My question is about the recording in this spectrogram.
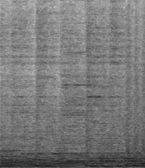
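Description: Live rock band playing an instrumental passage with electric guitars, bass and drum kit, with no singing.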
